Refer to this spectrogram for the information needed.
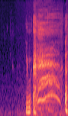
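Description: A person coughs, a rough burst followed by a strained, voiced throat-clearing sound, then one more short cough at the end.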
